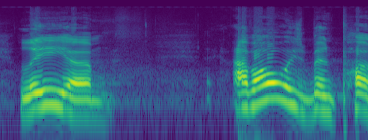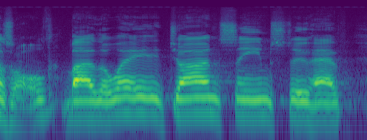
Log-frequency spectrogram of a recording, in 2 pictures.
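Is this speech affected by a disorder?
No.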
